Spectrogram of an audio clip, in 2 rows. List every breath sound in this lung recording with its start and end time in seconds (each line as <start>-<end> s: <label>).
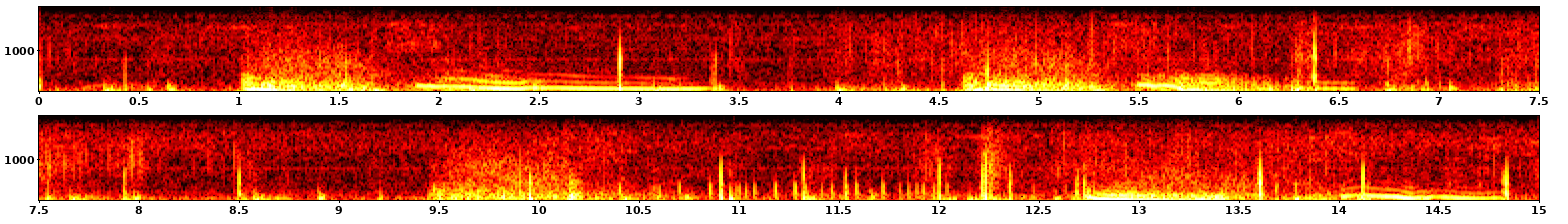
0.93-1.71 s: inhalation
1.73-3.46 s: wheeze
4.54-5.41 s: inhalation
4.54-5.41 s: rhonchi
5.43-6.66 s: exhalation
5.43-6.66 s: wheeze
9.41-10.48 s: inhalation
12.75-13.62 s: inhalation
12.75-13.62 s: rhonchi
13.93-15.00 s: exhalation
13.93-15.00 s: wheeze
